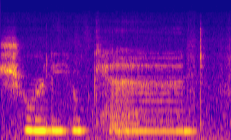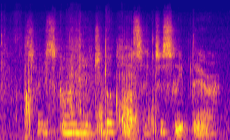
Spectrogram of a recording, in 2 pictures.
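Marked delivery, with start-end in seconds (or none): 0.0-2.5 put-on teeny, tiny little voice, drawn-out can't. Reading a story, a character speaks into the closet's farthest corner, tiniest possible voice. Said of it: "in the tiniest possible voice".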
